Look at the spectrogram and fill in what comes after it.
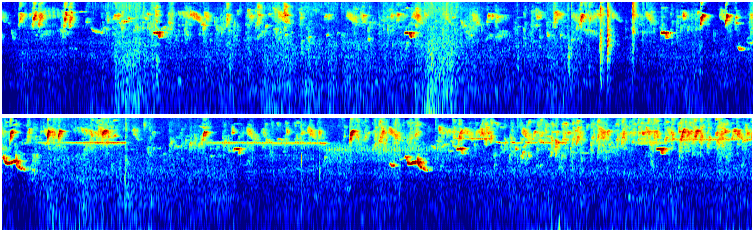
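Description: Small songbirds calling: short high chirps every couple of seconds, with a few longer, steady high notes. Twice, once about halfway through and again some eight seconds later, a short run of falling whistled notes.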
